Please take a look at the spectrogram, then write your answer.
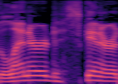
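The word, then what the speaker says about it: Lynyrd Skynyrd: Now, I always said Leonard Skinner like Leonard Cohen or Leonard Nimoy.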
